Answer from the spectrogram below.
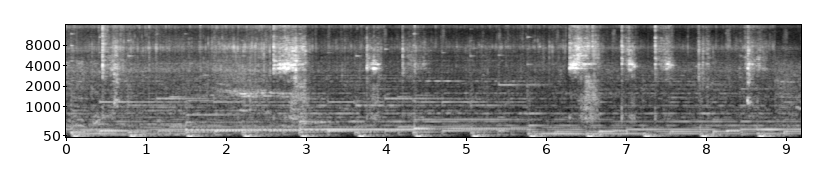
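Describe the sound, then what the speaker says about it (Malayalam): Fried onion and mustard tempering is added to a Kerala-style prawn curry, then stirred, giving loud rhythmic metal scraping and clinking of a spoon against the pan over a low sizzle, repeated in regular strokes. "അങ്ങനെ നമ്മുടെ ഉള്ളി കടുകും കൂടെ വറുത്തത് ഇതിലേക്ക് ചേർത്ത് കൊടുക്കാം."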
